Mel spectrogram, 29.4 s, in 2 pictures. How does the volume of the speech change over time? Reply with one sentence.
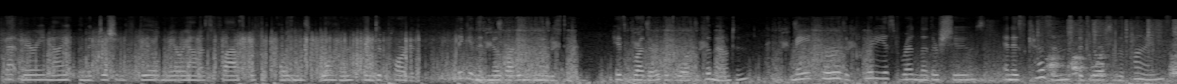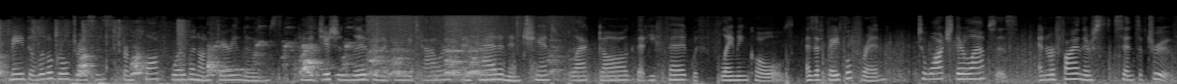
The loudness of the speech stays about the same.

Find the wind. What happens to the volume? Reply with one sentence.
The volume of the wind goes down.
